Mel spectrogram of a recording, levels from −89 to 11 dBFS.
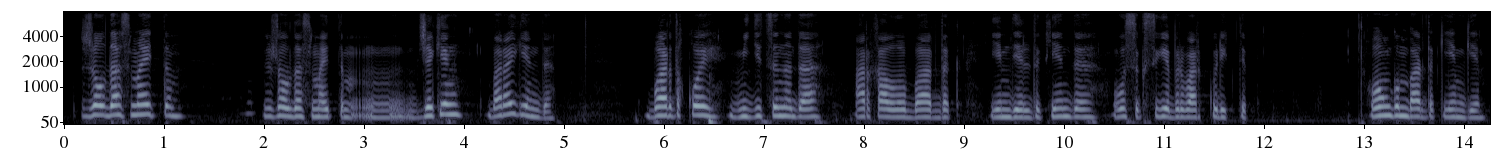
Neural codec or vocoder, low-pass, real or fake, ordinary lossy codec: none; none; real; none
